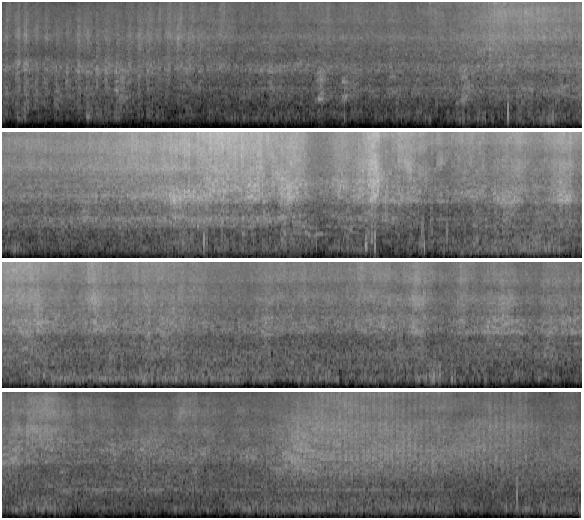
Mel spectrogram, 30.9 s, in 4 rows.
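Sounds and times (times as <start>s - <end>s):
train coaches rumbling and clattering: 0.0s - 30.9s.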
